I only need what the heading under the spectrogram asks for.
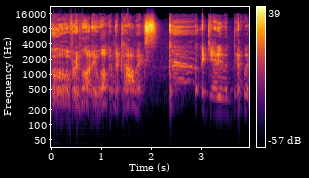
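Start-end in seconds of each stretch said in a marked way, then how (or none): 0.0-2.2 bad put-on hero voice, half whispered then high.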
